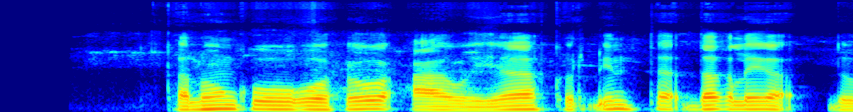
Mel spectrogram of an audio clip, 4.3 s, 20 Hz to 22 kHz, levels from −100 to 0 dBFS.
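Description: From 1.16 s to 2.57 s there is a call bitrate drop. The encoder's bit budget falls for about 1.35 s, which fits a drop from around 64 kbps to roughly 21 kbps. The coarser coding makes the speech rough and watery until it recovers.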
